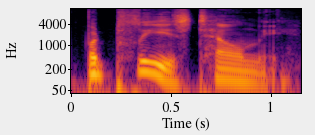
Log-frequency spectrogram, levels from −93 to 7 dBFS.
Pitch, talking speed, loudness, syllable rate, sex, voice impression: 110 Hz, 210 wpm, -18 LUFS, 5.1 syllables/s, male, masculine, slightly young, slightly adult-like, thick, slightly tensed, slightly weak, slightly bright, soft, slightly clear, fluent, slightly raspy, cool, very intellectual, very refreshing, sincere, very calm, friendly, very reassuring, unique, very elegant, slightly wild, sweet, slightly lively, very kind, slightly modest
